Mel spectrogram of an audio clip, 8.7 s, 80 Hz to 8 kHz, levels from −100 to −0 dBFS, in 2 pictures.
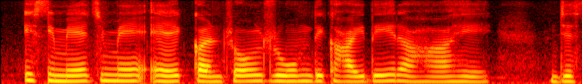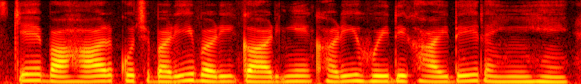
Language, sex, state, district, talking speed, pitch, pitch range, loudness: Hindi, female, Chhattisgarh, Bastar, 145 wpm, 190 Hz, 180-195 Hz, -32 LUFS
